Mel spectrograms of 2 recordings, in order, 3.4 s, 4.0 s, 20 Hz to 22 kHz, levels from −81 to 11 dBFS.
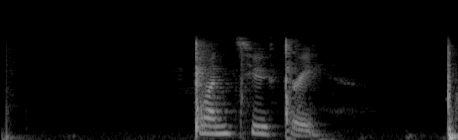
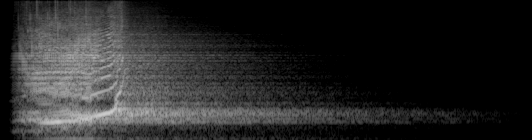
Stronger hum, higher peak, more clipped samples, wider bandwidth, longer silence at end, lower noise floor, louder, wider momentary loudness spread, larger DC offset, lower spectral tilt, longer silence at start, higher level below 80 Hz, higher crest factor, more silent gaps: neither; second, -6 dBFS vs 0 dBFS; neither; second, 7.8 kHz vs over 20 kHz; second, 0 s vs 2.15 s; about the same, -73 dBFS vs -73 dBFS; second, -32 LUFS vs -13 LUFS; second, 14 LU vs 24 LU; neither; first, -4.5 dB/octave vs 1.5 dB/octave; about the same, 0 s vs 0.1 s; about the same, -52 dBFS vs -52 dBFS; first, 28 dB vs 18 dB; neither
